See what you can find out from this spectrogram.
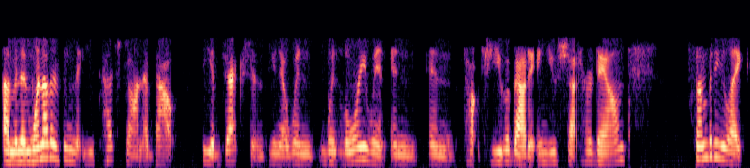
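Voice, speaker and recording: A woman's voice: on the low side, moderate pace, no echo. A woman taking part in a telephone conference call, talking in an enthusiastic, emphatic and conversational way from personal experience. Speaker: participant on a business conference call. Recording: narrow, tinny telephone conference line.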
